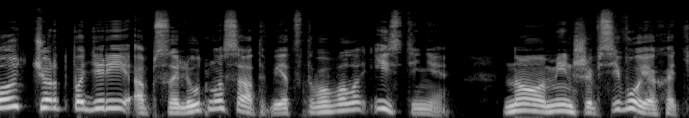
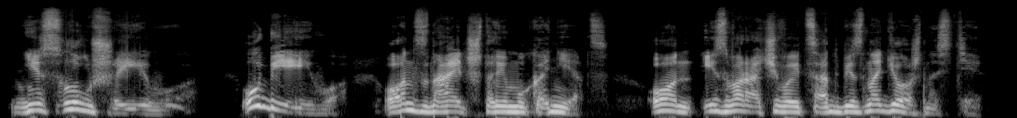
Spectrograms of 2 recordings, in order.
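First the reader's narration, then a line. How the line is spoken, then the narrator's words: Hissed. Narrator (Russian): прошипел трупные пятна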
